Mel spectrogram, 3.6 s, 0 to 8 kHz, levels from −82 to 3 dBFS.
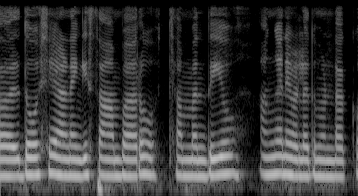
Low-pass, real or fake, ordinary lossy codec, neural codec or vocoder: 7.2 kHz; real; none; none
